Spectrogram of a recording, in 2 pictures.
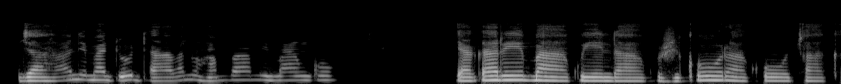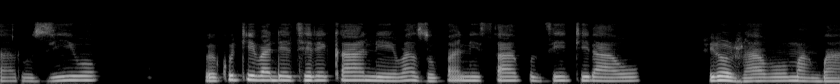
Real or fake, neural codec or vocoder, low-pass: real; none; 7.2 kHz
